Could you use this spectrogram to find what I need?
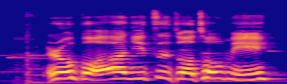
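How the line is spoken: Croaking old woman. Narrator (Chinese): 乔治的姥姥呱呱的叫

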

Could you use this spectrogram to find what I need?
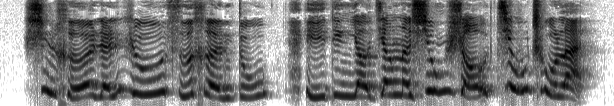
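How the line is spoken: Alarmed cry. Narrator (Chinese): 一个太监惊叫起来

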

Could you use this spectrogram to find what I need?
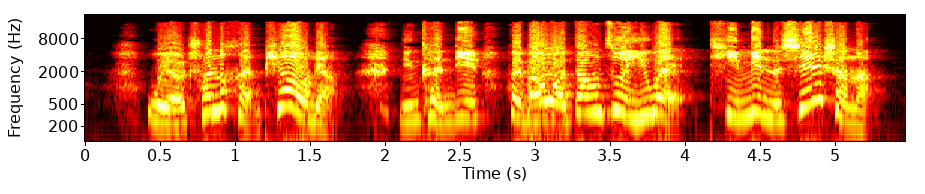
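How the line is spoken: Laughing. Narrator (Chinese): 他笑着往下说

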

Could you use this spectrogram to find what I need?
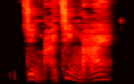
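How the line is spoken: Breathless, panting. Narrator (Chinese): 圆胖医生就气喘吁吁地说

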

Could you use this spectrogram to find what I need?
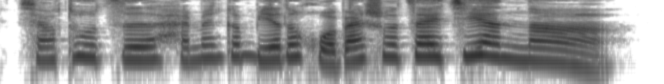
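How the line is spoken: Shout. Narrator (Chinese): 他喊道

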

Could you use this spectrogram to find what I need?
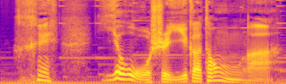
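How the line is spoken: Exclaiming. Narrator (Chinese): 猴子感叹

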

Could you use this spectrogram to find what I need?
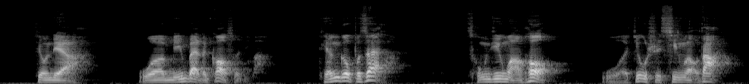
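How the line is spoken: Cold, flat voice. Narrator (Chinese): 小五冷声淡淡的说道

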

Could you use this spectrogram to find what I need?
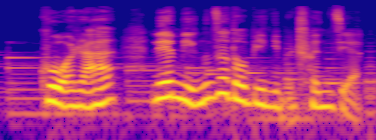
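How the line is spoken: Laughing. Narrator (Chinese): 我笑道

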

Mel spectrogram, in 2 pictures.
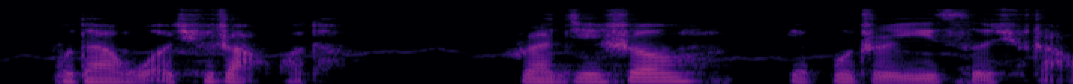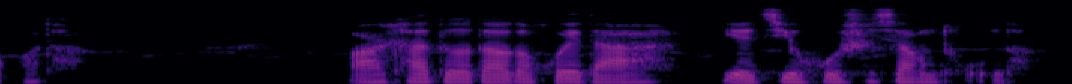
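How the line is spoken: Sighing. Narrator (Chinese): 陈诚叹了一口气，继续说

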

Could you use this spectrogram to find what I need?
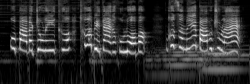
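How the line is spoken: Little rabbit shouting. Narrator (Chinese): 小兔子喊道

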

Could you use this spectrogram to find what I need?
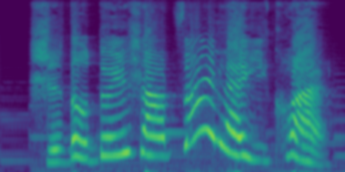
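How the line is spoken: Excited joyful shout. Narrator (Chinese): 丽丝兴高采烈地喊

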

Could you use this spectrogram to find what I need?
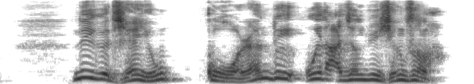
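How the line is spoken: Cry. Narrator (Chinese): 新裤子叫道

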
